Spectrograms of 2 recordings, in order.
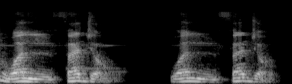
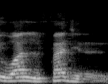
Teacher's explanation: জিমে কলকলা করে রটা মোটা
